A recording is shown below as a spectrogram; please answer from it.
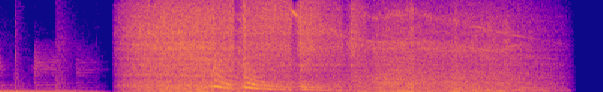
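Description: Music fading out. About a second in, the loud engine of a tractor-pulling tractor starts, running hard with its pitch sliding down, and it cuts off abruptly near the end.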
